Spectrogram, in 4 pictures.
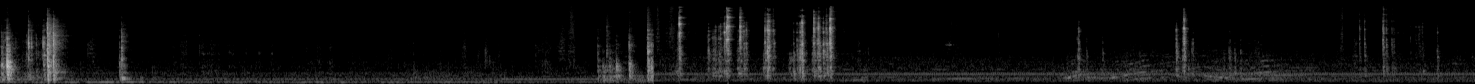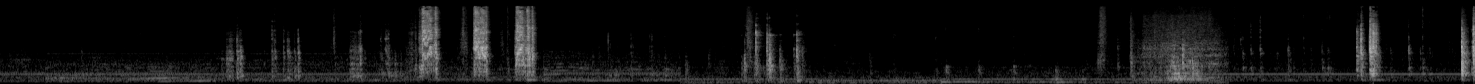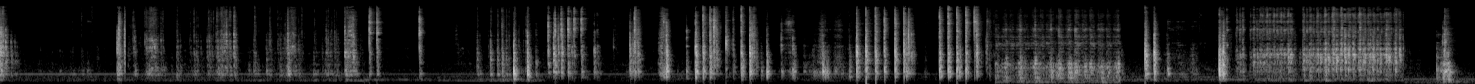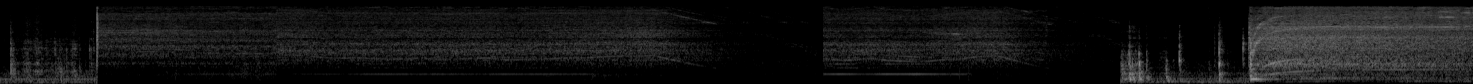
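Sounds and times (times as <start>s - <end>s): clamps scraping: 17.0s - 20.2s, 28.3s - 38.6s.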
